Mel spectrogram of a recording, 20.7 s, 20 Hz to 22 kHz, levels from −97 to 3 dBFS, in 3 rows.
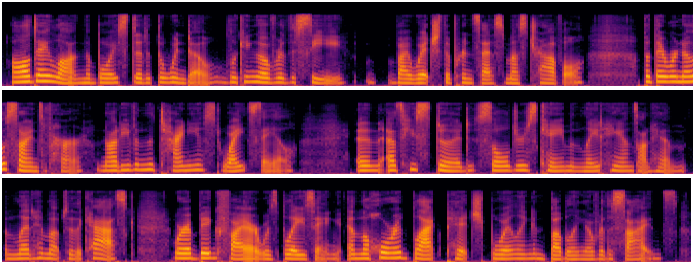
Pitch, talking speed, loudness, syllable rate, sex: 205 Hz, 195 wpm, -21 LUFS, 4.7 syllables/s, female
